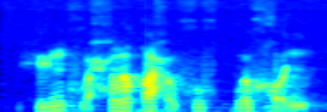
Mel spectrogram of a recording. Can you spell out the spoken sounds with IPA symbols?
h y ŋ xʷ ḭ ħ ũ qʷ i ħ ṵ x u xʷ kʷ a xʷ ʁʷ ḭ ŋ

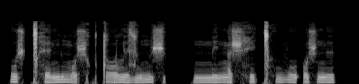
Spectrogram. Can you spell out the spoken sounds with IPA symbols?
o˦ ʃ ǀʰ ɛ˩˥ ŋ ɨ˥˨ m ɔ˧˩ ʃ | t ɔ˩˧ l ɘ˩˧ z u˩˥ m ɨ˥˨ ʃ | mː e˩˧ ŋ a˩˧ ʃ h e˩˥ ǀʰ u˩˥ β o˧˩ ʔ ɔ˩˥ ʃ ŋ ɘ˦

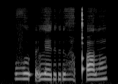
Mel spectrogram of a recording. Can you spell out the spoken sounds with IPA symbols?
v o ʔ ə̰ l ɛ r ʊ ɦ ə̰ qʼ œ lˠ ũ

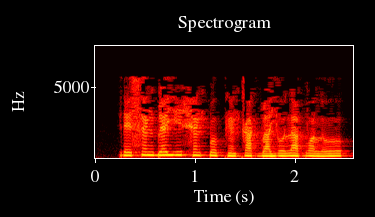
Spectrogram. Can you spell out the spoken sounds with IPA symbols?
ɾ e˧ s ɛ̃˦ ɡ͡b ɛ˦ j i˦ h ɛ̃˦ k͡p o˦˨ k ɛ̃˧ k a˦ ɡ͡b a˧ j o˧ l a˦ b ɔ˦˨ l o˨˦

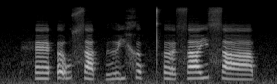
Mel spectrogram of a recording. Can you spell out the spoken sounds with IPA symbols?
h ɛ˨˦ ʔ ə̰˧˥ w s a˨˩ t̚ ɣ ɨ̰˧˥ j x ə˨˩ p̚ t̪ʰ əː˧˩ s a˨˦ j s aː˨˩ p̚

